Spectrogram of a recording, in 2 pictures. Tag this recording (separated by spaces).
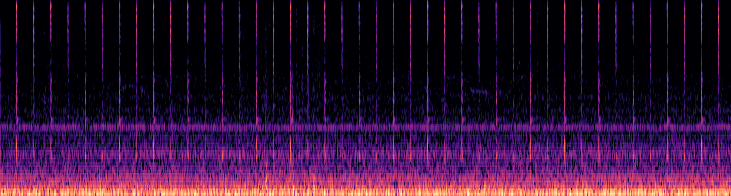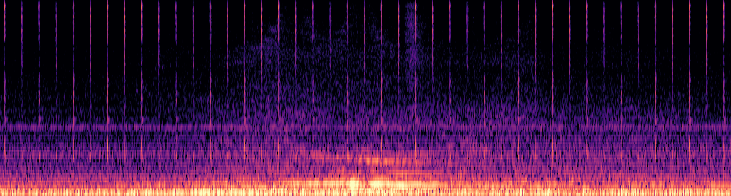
Blinker Car Indicator Transport Vehicle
